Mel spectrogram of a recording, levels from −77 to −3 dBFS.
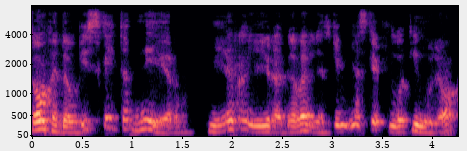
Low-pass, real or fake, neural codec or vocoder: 7.2 kHz; fake; codec, 44.1 kHz, 2.6 kbps, DAC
